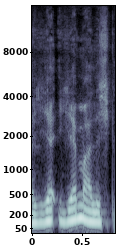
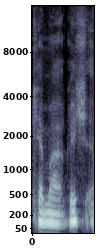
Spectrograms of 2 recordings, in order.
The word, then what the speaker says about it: Kemmerich: Ähm, ähm, ah ja, Entschuldigung, liebe Zuhörer, ich habe den Namen falsch gesagt. Ich habe immer jämmerlich gesagt anstatt Kemmerich.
